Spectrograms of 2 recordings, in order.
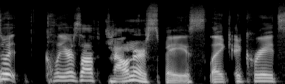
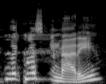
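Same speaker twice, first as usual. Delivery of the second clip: mock stern; 7 semitones higher than usual. Mock command to listener.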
